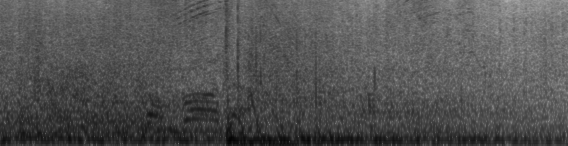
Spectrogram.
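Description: Bombarda explosion spell in a wizarding video game, a single booming burst near the middle that rings out briefly under a low game rumble, with a voice speaking around it.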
